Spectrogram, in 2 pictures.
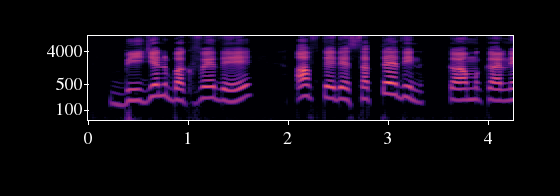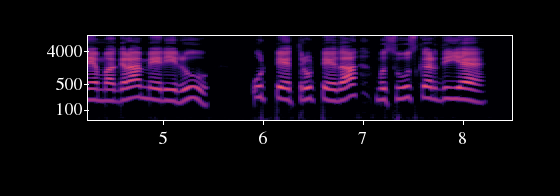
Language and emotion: Dogri, sad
